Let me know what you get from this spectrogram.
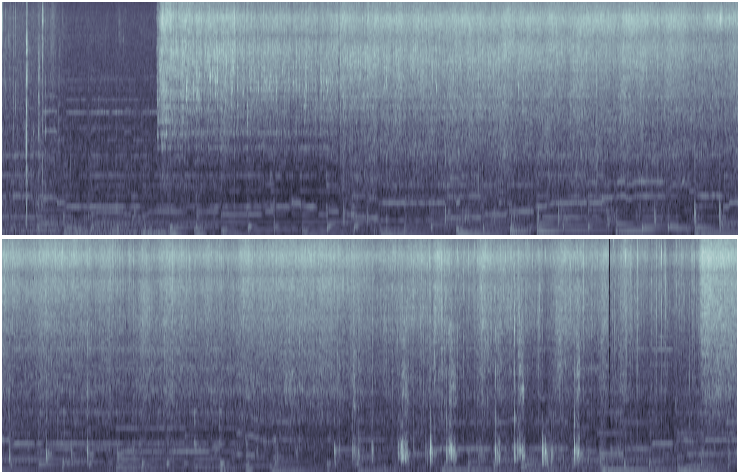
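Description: Chili paste, dried red chilies and garlic sizzling in hot oil in a pan, starting suddenly about three seconds in. A spatula stirs and scrapes them, with a run of sharper scraping clicks near the end.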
